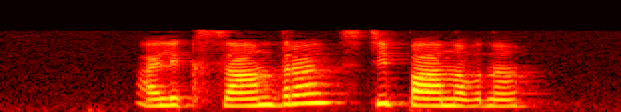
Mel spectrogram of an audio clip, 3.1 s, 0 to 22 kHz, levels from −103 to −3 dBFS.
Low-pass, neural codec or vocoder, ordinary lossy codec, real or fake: 7.2 kHz; none; MP3, 48 kbps; real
